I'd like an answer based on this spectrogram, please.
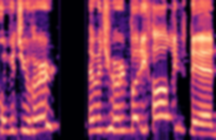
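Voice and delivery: very high-pitched, distraught, tearful sobbing voice. Retelling a neighbor's words at the door at night: imitating someone crying. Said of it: "He's crying and".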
